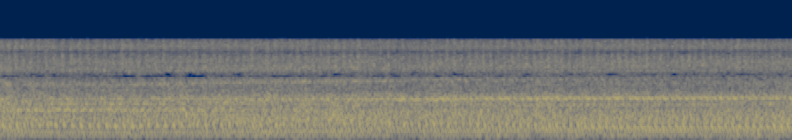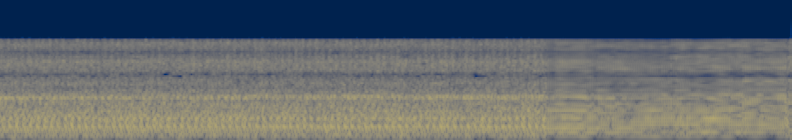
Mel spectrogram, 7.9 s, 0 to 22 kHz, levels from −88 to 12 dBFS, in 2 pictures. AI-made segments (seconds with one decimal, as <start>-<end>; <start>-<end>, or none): 6.7-7.9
